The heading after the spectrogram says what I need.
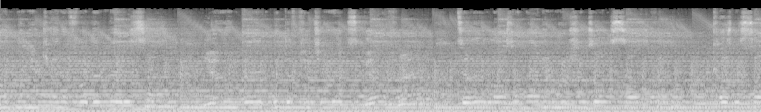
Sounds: Music

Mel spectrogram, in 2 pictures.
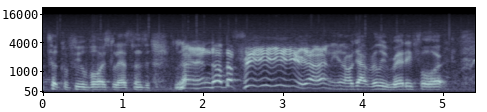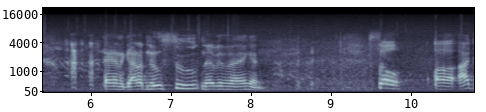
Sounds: Speech, Male singing

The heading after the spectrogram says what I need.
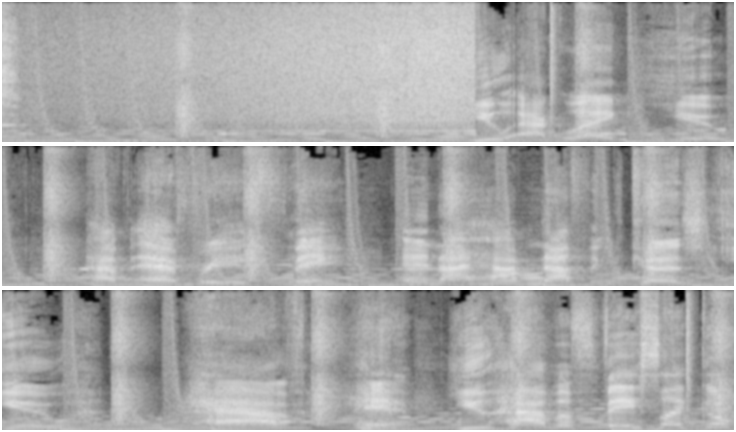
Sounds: Blues, Music

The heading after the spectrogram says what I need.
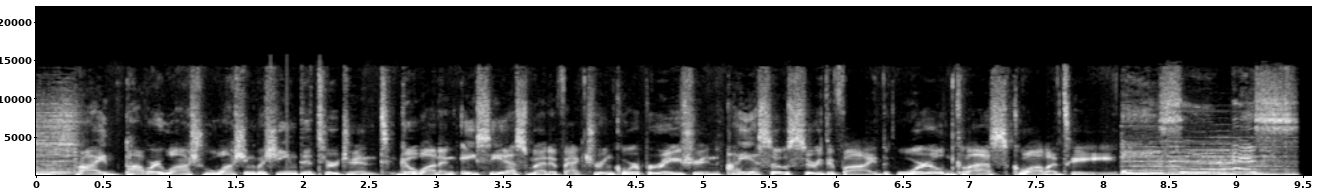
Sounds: Music, Speech

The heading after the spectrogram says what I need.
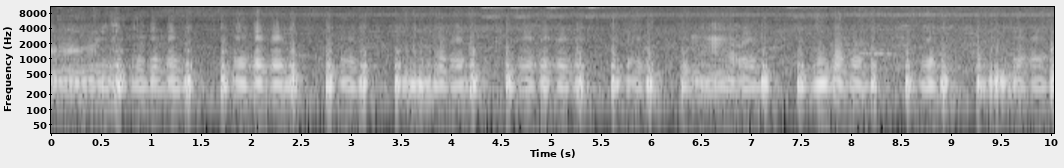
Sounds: Music, Musical instrument, Didgeridoo

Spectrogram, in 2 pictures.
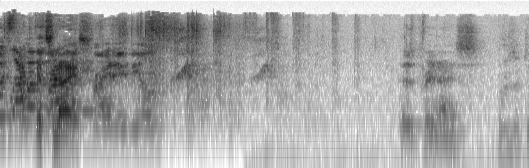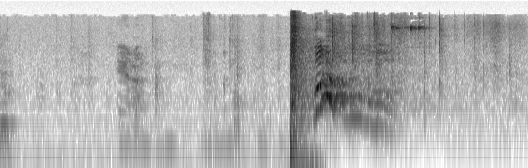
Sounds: thwack

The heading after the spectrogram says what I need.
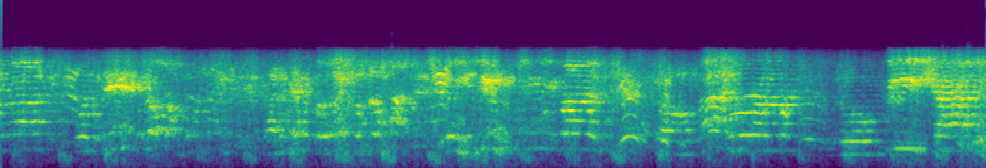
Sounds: Male singing, Music

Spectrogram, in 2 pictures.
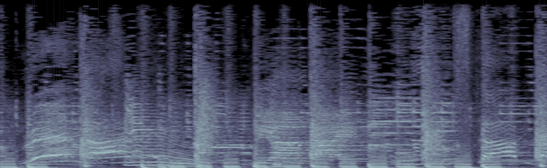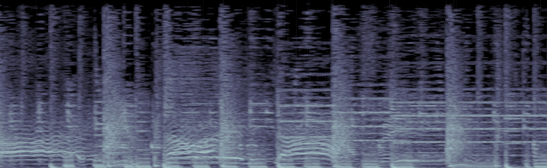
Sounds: Hip hop music, Music

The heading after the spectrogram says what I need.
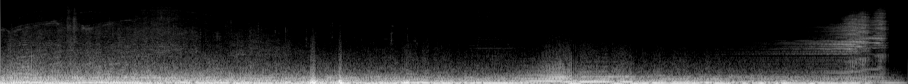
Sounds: Music, Television

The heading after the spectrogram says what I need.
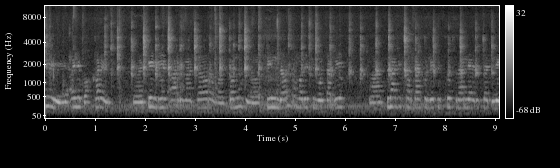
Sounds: Speech

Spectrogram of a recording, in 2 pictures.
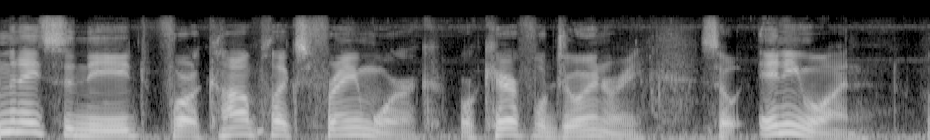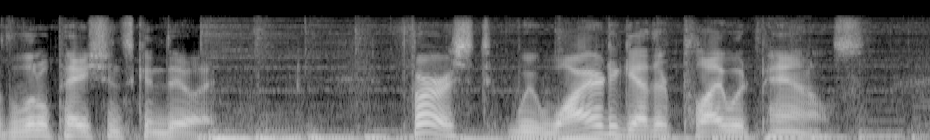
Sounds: Speech, Music

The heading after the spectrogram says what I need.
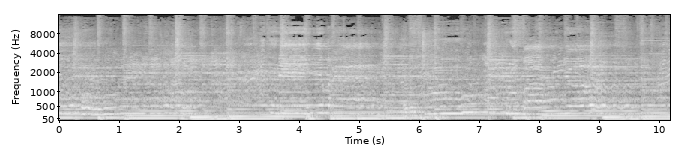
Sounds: Singing, Music

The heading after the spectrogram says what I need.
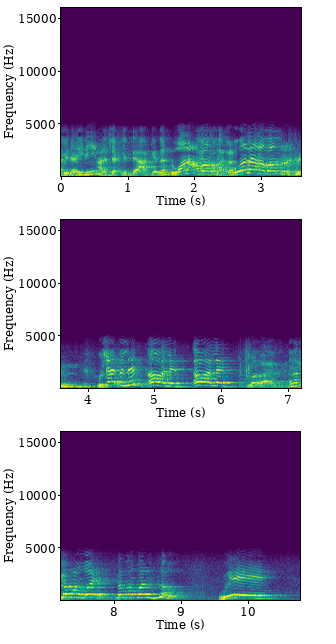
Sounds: Speech

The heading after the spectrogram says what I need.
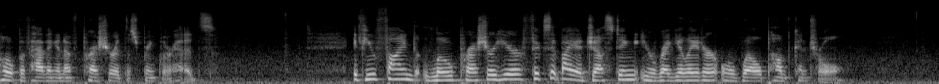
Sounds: Speech

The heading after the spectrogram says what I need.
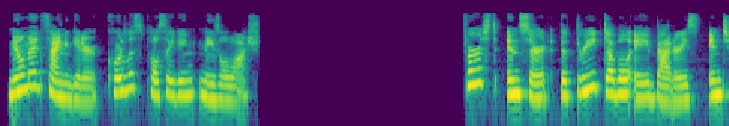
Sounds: Speech

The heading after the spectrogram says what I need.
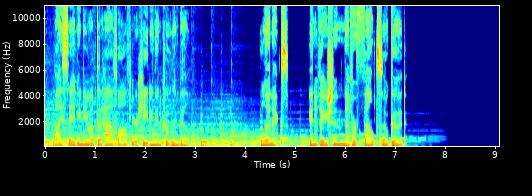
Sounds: Speech, Music

